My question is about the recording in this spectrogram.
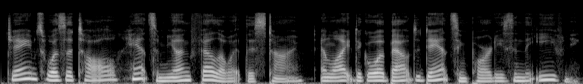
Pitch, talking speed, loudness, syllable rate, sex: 180 Hz, 215 wpm, -17 LUFS, 5.6 syllables/s, female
